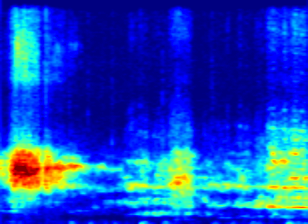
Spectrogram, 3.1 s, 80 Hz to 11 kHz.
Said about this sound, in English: Yeah, I can hear the cars ripping by you. Are you stranded again? I'm stuck in a little bit of a traffic jam on 131. Oh, yeah. Northbound? Southbound, down by the casino.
